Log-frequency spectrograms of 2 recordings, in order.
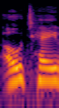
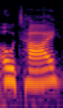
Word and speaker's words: Otay: So for this week's video, I am in Otay Mountain. So Otay or Otai, depending on how you pronounce it. I pronounce it Otay, but I put it both ways.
